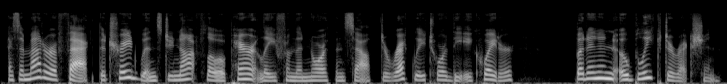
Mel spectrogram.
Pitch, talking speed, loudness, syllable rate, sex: 210 Hz, 215 wpm, -22 LUFS, 6.3 syllables/s, female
